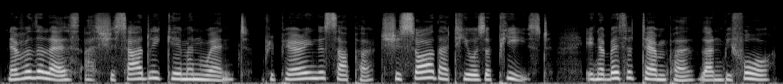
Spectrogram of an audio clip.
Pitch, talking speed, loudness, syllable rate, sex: 240 Hz, 170 wpm, -16 LUFS, 5.0 syllables/s, female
